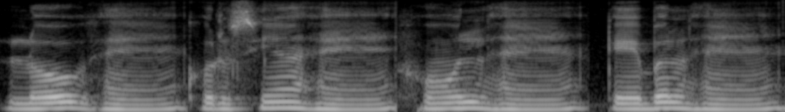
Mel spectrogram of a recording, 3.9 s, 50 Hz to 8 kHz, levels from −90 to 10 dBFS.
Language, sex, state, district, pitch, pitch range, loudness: Chhattisgarhi, male, Chhattisgarh, Balrampur, 145 Hz, 135-155 Hz, -25 LUFS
